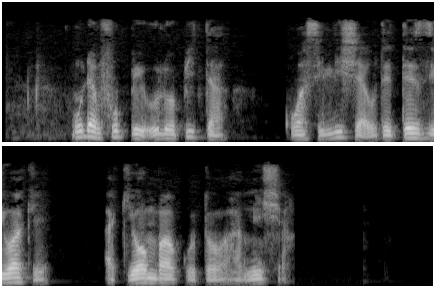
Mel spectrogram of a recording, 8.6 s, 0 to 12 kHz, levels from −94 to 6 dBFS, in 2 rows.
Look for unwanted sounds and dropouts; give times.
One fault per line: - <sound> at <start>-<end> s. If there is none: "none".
none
